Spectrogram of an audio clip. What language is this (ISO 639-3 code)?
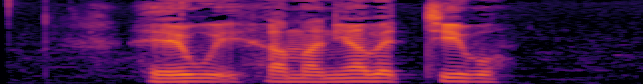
yaq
